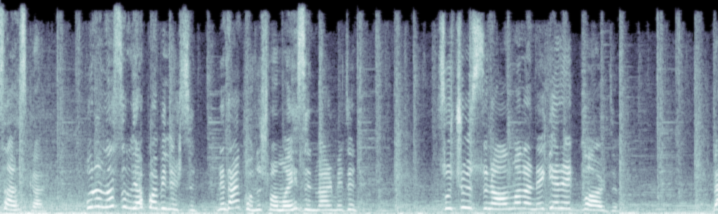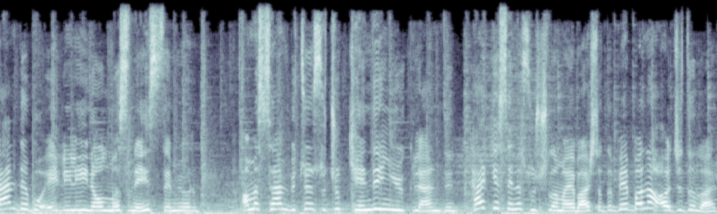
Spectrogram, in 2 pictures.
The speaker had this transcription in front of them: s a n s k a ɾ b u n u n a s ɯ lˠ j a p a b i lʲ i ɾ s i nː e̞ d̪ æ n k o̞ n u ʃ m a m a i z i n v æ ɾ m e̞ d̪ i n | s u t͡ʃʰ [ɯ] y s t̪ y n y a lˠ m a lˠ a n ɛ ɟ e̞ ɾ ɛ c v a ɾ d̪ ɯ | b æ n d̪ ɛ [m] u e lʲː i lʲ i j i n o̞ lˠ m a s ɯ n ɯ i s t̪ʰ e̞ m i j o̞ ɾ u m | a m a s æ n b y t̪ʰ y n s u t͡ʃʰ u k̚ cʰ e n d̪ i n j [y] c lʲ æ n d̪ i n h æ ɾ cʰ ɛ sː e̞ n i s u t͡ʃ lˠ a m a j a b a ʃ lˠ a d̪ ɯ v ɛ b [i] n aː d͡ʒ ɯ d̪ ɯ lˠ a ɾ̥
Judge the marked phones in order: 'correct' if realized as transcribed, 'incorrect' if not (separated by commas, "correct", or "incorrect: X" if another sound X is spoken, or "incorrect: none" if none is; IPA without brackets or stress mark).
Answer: incorrect: u, incorrect: b, correct, incorrect: a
